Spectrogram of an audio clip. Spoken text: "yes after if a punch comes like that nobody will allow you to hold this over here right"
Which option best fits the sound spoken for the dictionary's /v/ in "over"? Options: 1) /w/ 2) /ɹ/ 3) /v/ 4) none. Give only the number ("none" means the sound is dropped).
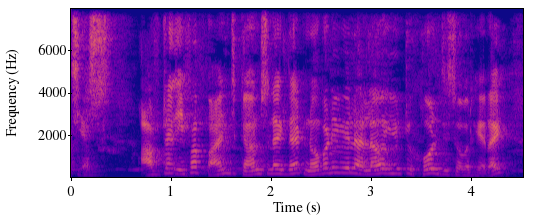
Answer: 3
